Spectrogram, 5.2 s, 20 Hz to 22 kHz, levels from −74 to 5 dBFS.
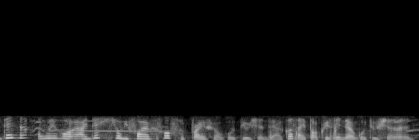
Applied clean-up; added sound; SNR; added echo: none; Chicken, rooster; 20 dB; none.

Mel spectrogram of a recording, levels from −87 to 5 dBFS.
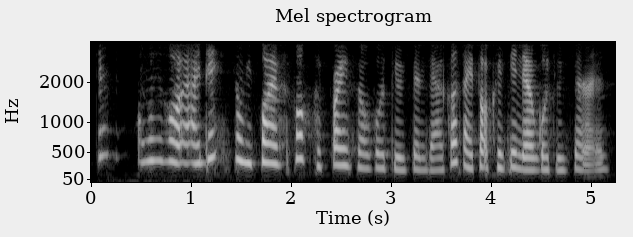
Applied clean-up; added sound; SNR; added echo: neural mask model DeepFilterNet 3.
